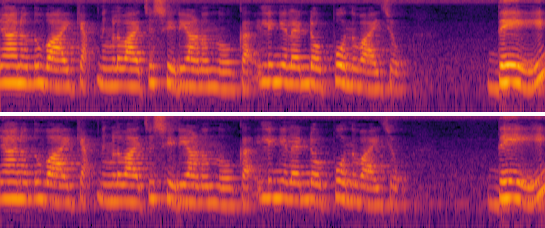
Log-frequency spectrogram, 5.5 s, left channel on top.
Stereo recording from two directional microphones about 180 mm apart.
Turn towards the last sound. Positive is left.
turn(degrees=45)  # may be behind; listen again after turning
